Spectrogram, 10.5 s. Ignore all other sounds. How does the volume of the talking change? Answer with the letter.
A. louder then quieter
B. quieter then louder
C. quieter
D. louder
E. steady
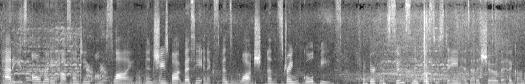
E.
